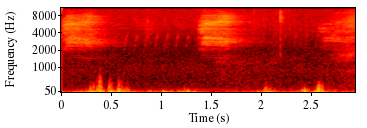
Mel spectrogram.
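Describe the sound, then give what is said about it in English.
Big birds, blue jays, squawk from the trees by a creek in harsh, raspy bursts, three loud calls spaced across a few seconds, over low rumbling background noise outdoors. “Yes, you're very squawky. Look around for squawkiness. Looking up in the trees for big birds.”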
